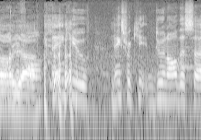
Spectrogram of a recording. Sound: laughter

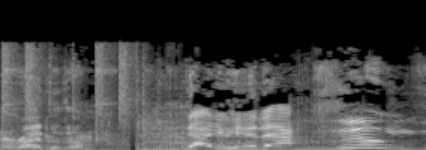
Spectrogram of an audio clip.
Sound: engine revs

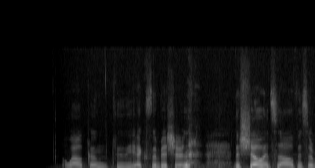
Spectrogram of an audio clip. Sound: ambient background hum

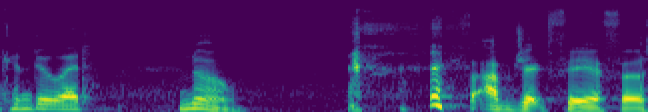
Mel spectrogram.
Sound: laughs

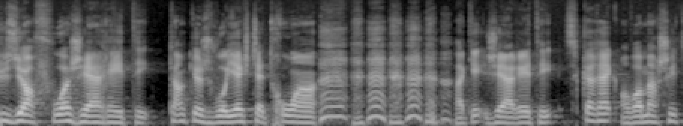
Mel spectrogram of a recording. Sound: bruits d'essoufflement

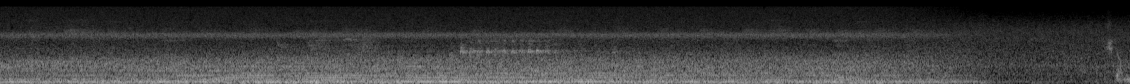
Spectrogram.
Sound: birds

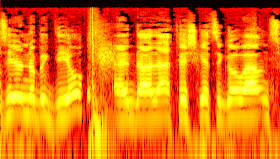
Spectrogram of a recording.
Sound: punching sound

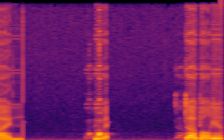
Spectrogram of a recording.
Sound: beep notification

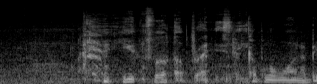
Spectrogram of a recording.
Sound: chuckling

